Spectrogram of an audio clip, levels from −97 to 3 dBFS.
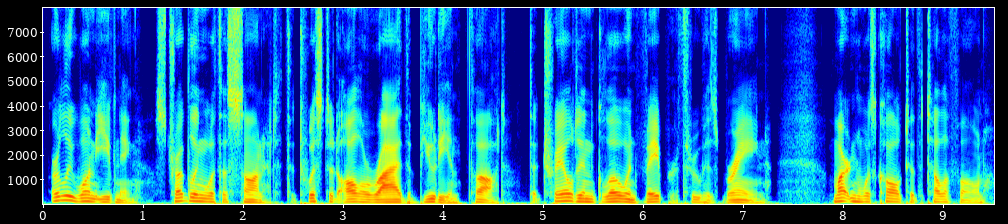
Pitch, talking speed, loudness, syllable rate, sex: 100 Hz, 190 wpm, -22 LUFS, 5.5 syllables/s, male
